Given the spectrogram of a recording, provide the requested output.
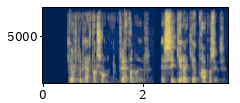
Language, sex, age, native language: Icelandic, male, 50-59, Icelandic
